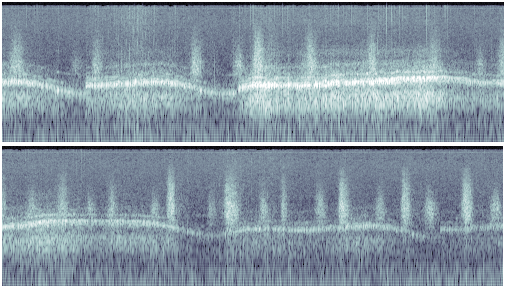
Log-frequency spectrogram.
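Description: Wind howling: a whistling tone that slowly rises and falls, swelling into a louder rushing gust from about four to six and a half seconds in, with scattered sharp clicks throughout.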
